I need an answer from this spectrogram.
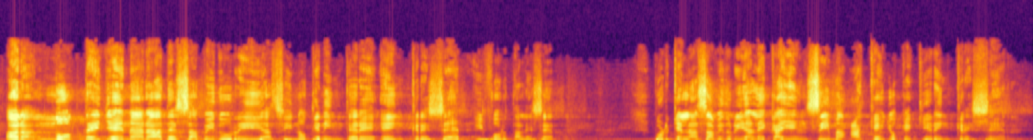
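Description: A man from Colombia preaching a sermon as pastor, swinging from hushed asides to shouted, sung-out climaxes. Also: high voice, normal speed, big-room sound.

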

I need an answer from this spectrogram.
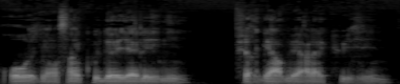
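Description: A man narrates a novel in the first person with an extremely low, dark voice. His reading is wry and conversational, like telling a story across a table. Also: flat delivery, normal speed, vocal fry, slightly rough, highs cut off. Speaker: audiobook reader.

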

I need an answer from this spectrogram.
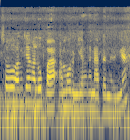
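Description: A woman's voice: mid-range voice, fairly quick, a crowd in the background, low-quality recording. A woman vlogger chatting casually with her viewers as she walks around a dry farm. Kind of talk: casual vlog commentary. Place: outdoors on a dry rural farm. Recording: loud outdoor background noise.

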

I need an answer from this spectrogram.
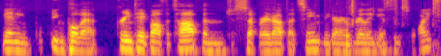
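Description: A man chats casually through a box of craft scraps, calling out colors and sizes in an easygoing way. His voice sits in an ordinary middle pitch. A faint hiss runs under the room recording. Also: fairly quick. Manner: relaxed, names colors as he sorts. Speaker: crafting channel co-host. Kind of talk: casual unboxing chat.

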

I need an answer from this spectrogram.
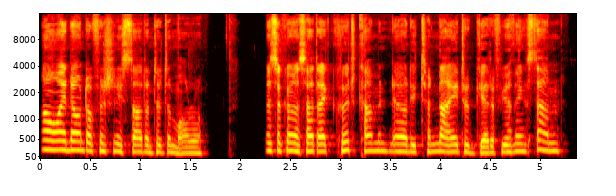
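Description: A man voicing an eager, newly hired woman nanny, chirpy and keen to please, pitched well above his own voice. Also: quick pace, darkish tone, close to an everyday voice.

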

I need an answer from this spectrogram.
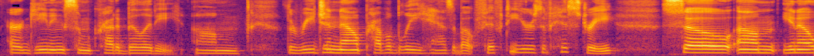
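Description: Low-voiced woman explaining her winery. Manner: relaxed, conversational, frequent fillers. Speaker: winery wine specialist. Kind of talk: sit-down interview answers. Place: indoor winery tasting room.

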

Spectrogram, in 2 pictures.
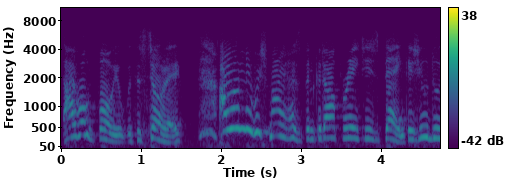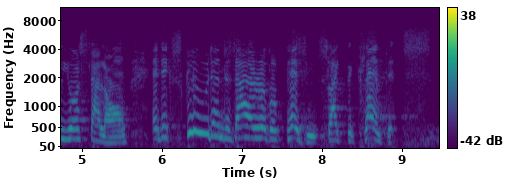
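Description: High-pitched, swooping grande dame. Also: female voice, sing-song, normal speed. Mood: gushing, disdainful. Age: middle-aged. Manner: grande dame, haughty and gushing. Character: snobbish, gushing middle-aged society matron. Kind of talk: 1960s television sitcom acting. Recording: dull, noisy old television soundtrack.

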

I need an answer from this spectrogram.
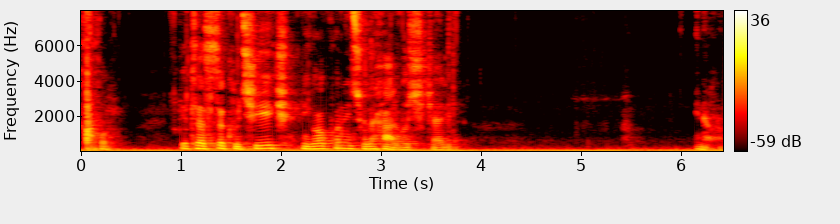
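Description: Talking straight to his audience through a lapel mic, this chef keeps his kitchen cooking vlog casual and jokey. He has a fairly high voice, and the recording carries a faint hiss or hum.

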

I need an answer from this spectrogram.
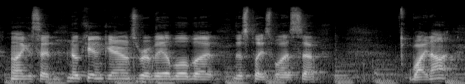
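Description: His medium-pitched voice is bright and forceful but fairly flat, at a normal speed, with soft background music and poor audio. He's a man in his thirties from southern California doing casual, filler-heavy vlog narration for travel, filmed handheld at arm's length outdoors, in a hotel room, and in a parked van.

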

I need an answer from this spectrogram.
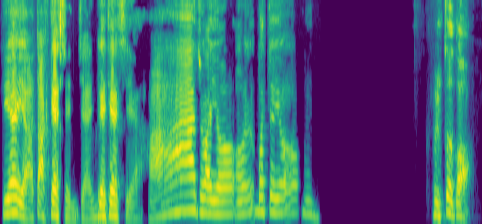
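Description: A man's voice: high voice, expressive, normal speed, dry recording. A middle-aged man with a Gyeongsang Korean accent, hosting a casual cooking vlog, chatty and exclaiming, laughing often as he talks to viewers. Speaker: cooking channel host. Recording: dull lo-fi dry sound.

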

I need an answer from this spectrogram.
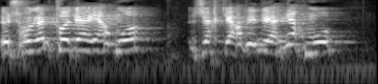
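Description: A woman's voice: high-pitched, expressive, a little fast, fairly bright tone, lo-fi sound. A woman commenting on a horror game as she plays, jumpy and exclamatory, often laughing through nervous reactions. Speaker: gaming video host.

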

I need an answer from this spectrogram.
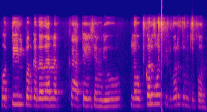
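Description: A woman's voice: a little high, fairly even intonation, a little slow, noisy background. A woman from Maharashtra chatting casually on a live stream, reading viewer comments aloud and answering each viewer affectionately.

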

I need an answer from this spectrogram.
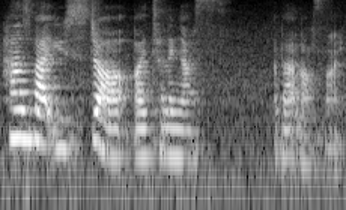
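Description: An English-accented woman in her thirties, a family vlogger, chats warmly and casually with her kids around the house and garden. Her lowish voice is animated, a bit bright, and moves at a normal speed. The camera microphone picks up noisy handheld home audio.

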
